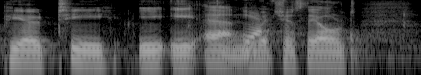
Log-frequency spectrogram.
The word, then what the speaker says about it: poteen: But you put an H in there, so it looks like potheen, but it's poteen with the H. Yep, different Poteen.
